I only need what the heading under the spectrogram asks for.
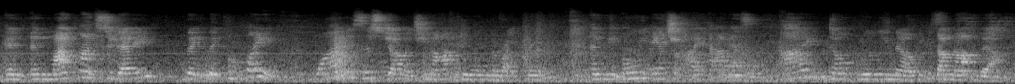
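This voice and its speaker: Woman speaking far off in an echoey, noisy room. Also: fairly high pitch. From Vietnam. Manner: earnest, repetitive, with many restarts and fillers. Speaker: judicial candidate. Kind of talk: campaign speech at a breakfast meeting.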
